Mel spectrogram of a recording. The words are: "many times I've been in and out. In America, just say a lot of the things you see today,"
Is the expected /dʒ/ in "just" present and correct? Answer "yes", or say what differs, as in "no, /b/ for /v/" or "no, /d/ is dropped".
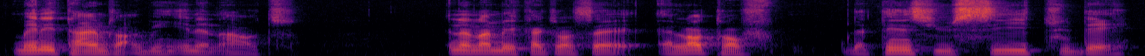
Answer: no, /tʃ/ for /dʒ/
